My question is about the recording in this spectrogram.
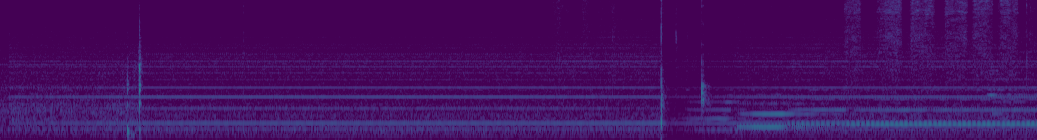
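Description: Soft background music with long held notes. Near the end come several short hissing bursts from a Krylon Short Cuts aerosol spray paint can, with a few sharp clicks earlier.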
